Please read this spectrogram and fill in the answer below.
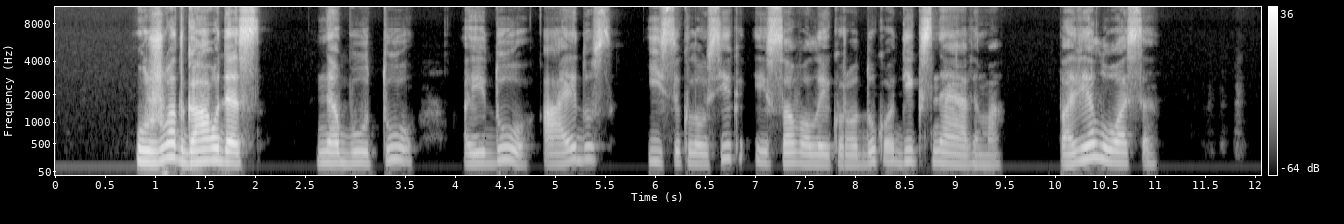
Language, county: Lithuanian, Klaipėda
